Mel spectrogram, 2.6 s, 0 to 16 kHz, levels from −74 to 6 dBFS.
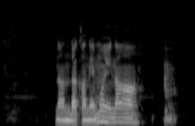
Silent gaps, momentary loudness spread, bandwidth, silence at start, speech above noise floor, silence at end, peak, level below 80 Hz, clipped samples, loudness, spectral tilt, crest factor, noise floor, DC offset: none; 15 LU; 8.6 kHz; 0.75 s; 39 dB; 0.25 s; -10 dBFS; -60 dBFS; under 0.1%; -28 LUFS; -7.5 dB/octave; 20 dB; -66 dBFS; under 0.1%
